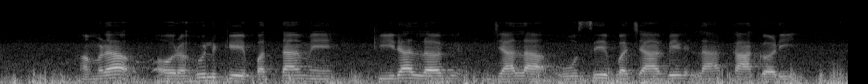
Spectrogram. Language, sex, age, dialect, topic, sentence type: Magahi, male, 41-45, Western, agriculture, question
